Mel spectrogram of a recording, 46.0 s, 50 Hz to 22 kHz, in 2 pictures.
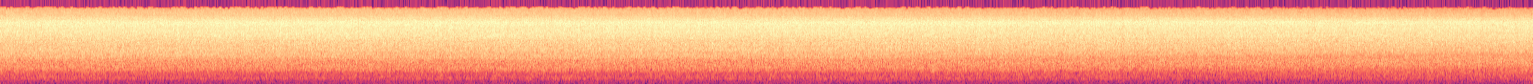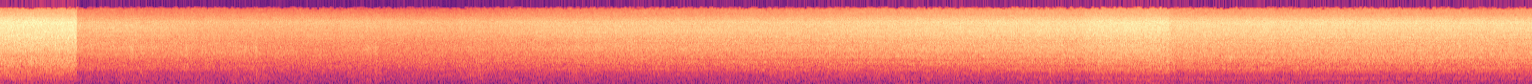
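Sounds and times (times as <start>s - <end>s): water rushing down rock cascade: 0.0s - 45.9s.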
